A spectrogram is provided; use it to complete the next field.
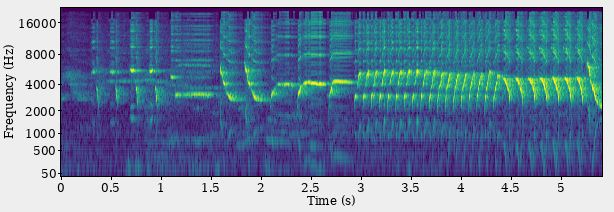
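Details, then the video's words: Canary singing energetically with rolling trills and shooting notes: scattered chirps and falling sweeps give way to a long, fast, rhythmic rolled trill sung at a high pitch. "Kenari Gacor Ngerol Nembak Suara Kicauan nya ISTIMEWA"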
